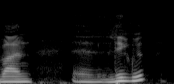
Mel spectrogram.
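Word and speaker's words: van Leeuwen: Eh, una, una banda neerlandesa, eh, neerlandesa, perdón, eh, de rock, en el que la funda es Robin Van Liquid, que es así como se pronuncia,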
